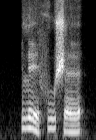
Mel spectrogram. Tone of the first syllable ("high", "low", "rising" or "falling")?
falling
